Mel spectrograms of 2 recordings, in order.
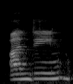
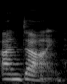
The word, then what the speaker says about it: Undine: people don't actually know how to say Undine and that is how you say it Undine or Undine is not undying it's like marine okay so it's Undine it's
